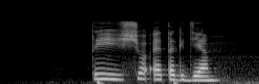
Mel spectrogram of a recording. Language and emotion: Russian, neutral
